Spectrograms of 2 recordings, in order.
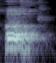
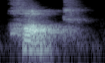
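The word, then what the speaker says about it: houghed: I had to look up the pronunciation of this word. I thought it was hoofed all the chariot horses, but if you listen to it, it's an old Scottish term, and it's pronounced hopped.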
